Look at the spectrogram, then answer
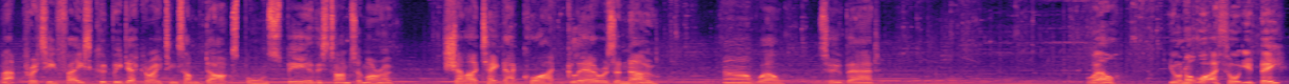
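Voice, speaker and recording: An actor playing a cheeky, streetwise young rogue recruit in a fantasy video game, chatty and wry. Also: male voice, a little high, a little slow, pauses often, over music, lightly acted.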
